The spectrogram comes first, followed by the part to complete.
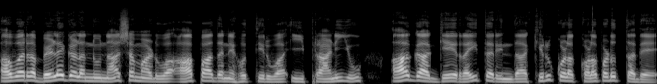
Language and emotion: Kannada, neutral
